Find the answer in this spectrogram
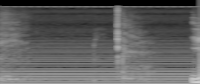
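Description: Steady electrical mains hum, a low buzz with many steady overtones, carried by the sound system in a pause between words, with one faint click a little past a second in.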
